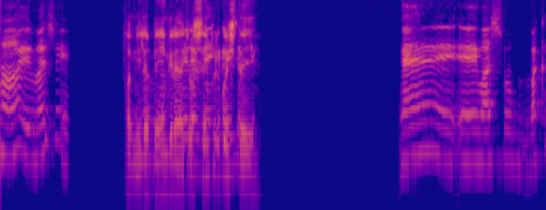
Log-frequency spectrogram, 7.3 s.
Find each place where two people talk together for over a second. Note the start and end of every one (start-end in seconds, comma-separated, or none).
1.8-3.4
